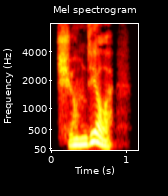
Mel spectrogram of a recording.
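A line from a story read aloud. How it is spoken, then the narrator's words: Shaky-voiced question. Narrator (Russian): дрогнувшим голосом спросил Энди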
